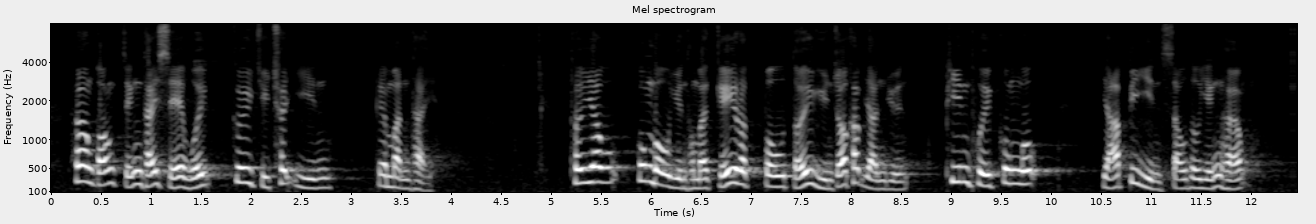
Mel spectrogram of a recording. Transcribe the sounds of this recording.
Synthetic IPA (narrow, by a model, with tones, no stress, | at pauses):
hœː˥ŋkɔː˨˥ŋt͡sɪ˨˥ŋt̪ʰɐ˨˥jsɛː˨˧wuː˨˥jkɵ˥ɥt͡ʃyː˨t͡ʃʰɵ˥t̚jiː˨n | kɛː˧mɐ˨nt̪ʰɐ˨˩j | t̪ʰɵ˥˧ɥjɐ˥wkʊ˥ŋmo˨wjyː˨˩nt̪ʰʊ˨˩ŋmaː˨˩jke˨˥jlɵ˨t̚po˨wt̪ɵ˨˥ɥjyː˨˩nt͡sɔː˨˥kʰɐ˥p̚jɐ˨˩nɥyː˨˩npʰiː˥npʰuː˧jkʊ˥ŋːʊ˥k̚ | jaː˨˧piː˥t̚jiː˨˩nsɐ˨wt̪o˧wjɪ˨˥ŋɦœː˨˥ŋ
